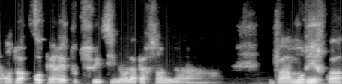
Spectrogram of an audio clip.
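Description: Recorded with a dry, close sound with no echo, the voice moves at a fairly slow pace with fairly even intonation. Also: man. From Lebanon. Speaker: doctor. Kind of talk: interview. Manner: halting.

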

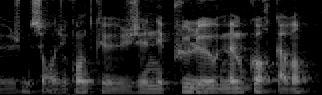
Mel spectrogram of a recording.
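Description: With fairly low pitch, the man delivers his words in a flat, monotone intonation. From France, Meaux (Seine-et-Marne). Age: 20s. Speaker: athlete and adventurer. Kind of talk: interview.

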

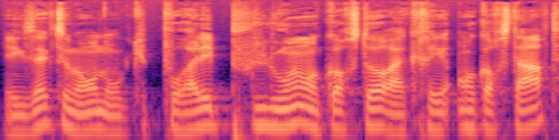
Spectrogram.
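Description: This man's tone is dark and mellow. His pitch moves in an ordinary way. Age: 30s. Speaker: e-commerce platform program manager. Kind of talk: expert interview. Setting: office. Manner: hesitant with many fillers.

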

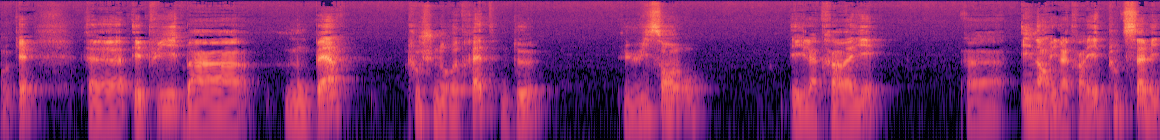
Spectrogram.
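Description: Somewhat breathy, a man speaks at a medium pitch and a very slow pace. Long, frequent pauses and audible room echo mark the recording. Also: ordinary pitch variation. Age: 30s. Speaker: personal finance podcaster. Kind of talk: casual monologue. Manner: casual, filler-heavy.

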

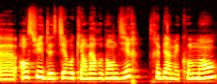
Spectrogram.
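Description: This is a normal speaking voice moving at a fairly slow pace. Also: woman. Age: 20s. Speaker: entrepreneur and personal development coach. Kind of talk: interview.

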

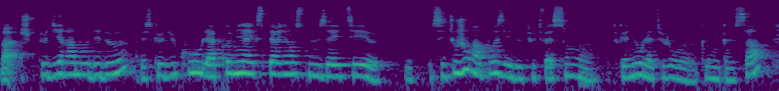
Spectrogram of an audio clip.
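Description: At a fairly quick pace, a woman speaks with ordinary pitch variation and big swings in loudness, with audible room echo. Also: fairly high pitch for a woman. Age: 40s. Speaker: bereaved daughter sharing her experience. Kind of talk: podcast interview, personal testimony.

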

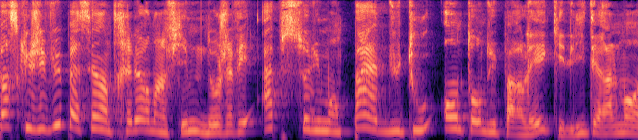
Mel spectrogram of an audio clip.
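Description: A man speaks in an animated tone at a fairly quick pace, his high voice carrying lively intonation. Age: 30s. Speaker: film podcast host. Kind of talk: solo podcast commentary.

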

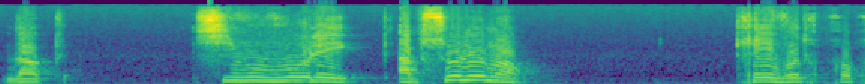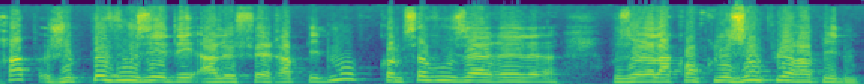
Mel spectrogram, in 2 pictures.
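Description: A man with a high pitch and ordinary pitch variation speaks at a moderate pace with very even loudness. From Morocco. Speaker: entrepreneur. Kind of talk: interview. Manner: halting.

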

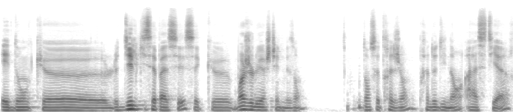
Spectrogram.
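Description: A man with a normal speaking voice and fairly low pitch talks at a moderate pace on a very clean recording with a silent background. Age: 30s. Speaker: property investor, conference interpreter. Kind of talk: podcast interview.

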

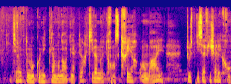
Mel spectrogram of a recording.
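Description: A man's moderately paced speech carries lively intonation. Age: 20s. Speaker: digital accessibility lead, blind. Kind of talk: interview testimony.

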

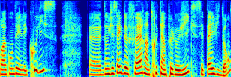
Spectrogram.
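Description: Dark and mellow in tone, a woman's voice moves at a moderate pace. The recording is very clean, with a silent background. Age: 40s. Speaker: fashion journalist and podcaster. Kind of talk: casual interview chat. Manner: halting, repetitive.

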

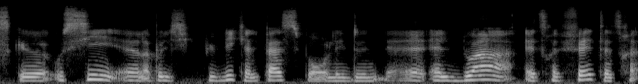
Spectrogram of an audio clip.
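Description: A woman with a Portuguese accent talks at a very slow pace. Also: hardly any pauses. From Brazil, São Paulo. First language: Portuguese (speaking French). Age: 30s. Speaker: architect and urban planner. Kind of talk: interview answers. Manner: hesitant, many fillers.

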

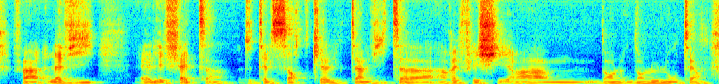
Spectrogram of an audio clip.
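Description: Fairly even intonation in a somewhat breathy, medium-pitched male voice. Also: fairly slow pace. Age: 40s. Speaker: tech entrepreneur. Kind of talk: testimony.

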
